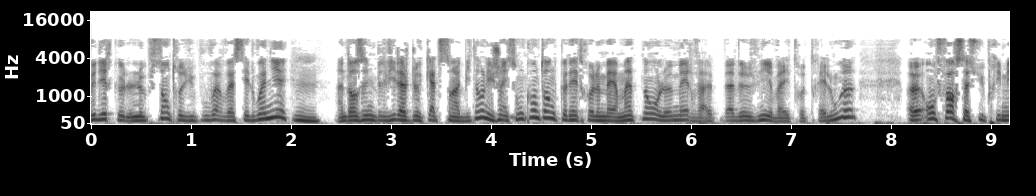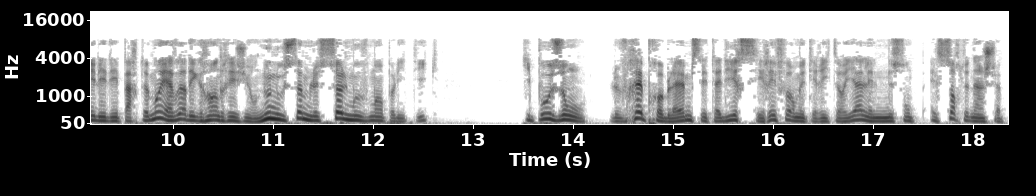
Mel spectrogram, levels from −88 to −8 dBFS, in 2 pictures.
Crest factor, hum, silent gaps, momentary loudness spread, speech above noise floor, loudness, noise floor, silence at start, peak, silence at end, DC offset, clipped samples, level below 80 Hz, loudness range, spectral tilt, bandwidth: 18 dB; none; none; 8 LU; 47 dB; -30 LUFS; -77 dBFS; 0 s; -12 dBFS; 0.05 s; under 0.1%; under 0.1%; -50 dBFS; 4 LU; -5 dB/octave; 8.6 kHz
